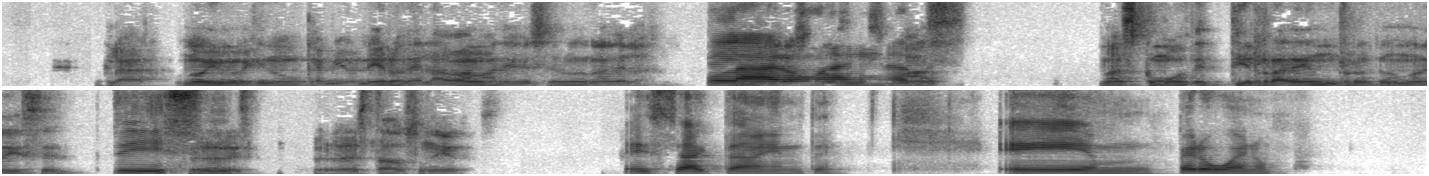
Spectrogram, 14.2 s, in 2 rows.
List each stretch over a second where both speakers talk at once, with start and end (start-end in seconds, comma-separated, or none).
3.5-4.7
